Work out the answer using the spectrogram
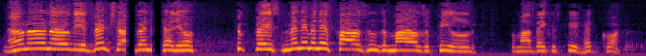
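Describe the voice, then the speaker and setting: Old English gentleman doctor, high voice, avuncular storyteller, 1940s radio drama, dull old recording. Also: brisk. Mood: genial, reminiscing. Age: older. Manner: avuncular, chuckling, hesitant storyteller. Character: elderly, genial English doctor reminiscing about adventures.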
